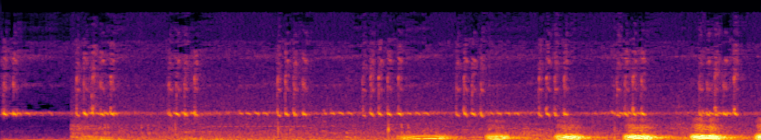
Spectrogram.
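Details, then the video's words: A barred owl hoots at night, a quick run of five arching hoots about a third of a second apart and growing louder, over a steady high insect trill. "Barred Owl Hooting at Night"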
